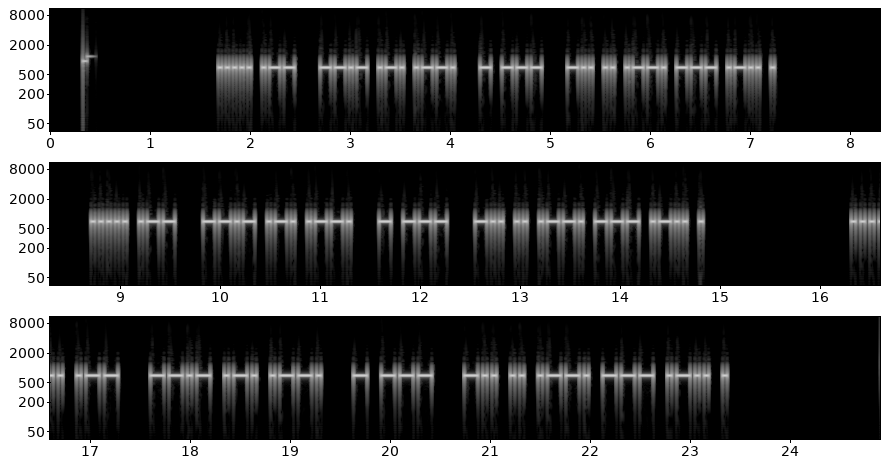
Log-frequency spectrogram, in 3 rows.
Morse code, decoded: 5W QRP TO DIPOLE 5W QRP TO DIPOLE 5W QRP TO DIPOLE

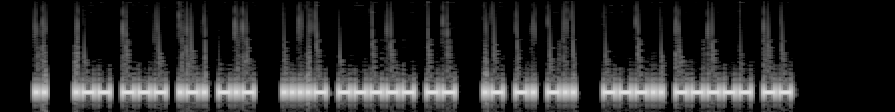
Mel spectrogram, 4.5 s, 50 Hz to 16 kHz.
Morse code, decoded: I WORK 40M AND 80M

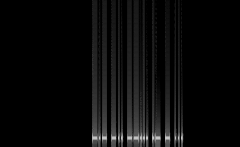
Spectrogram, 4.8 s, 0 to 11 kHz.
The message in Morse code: KD7ATS

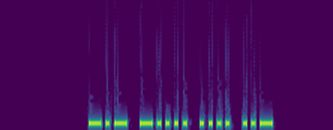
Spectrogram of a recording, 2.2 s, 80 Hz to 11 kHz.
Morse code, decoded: K6HU

